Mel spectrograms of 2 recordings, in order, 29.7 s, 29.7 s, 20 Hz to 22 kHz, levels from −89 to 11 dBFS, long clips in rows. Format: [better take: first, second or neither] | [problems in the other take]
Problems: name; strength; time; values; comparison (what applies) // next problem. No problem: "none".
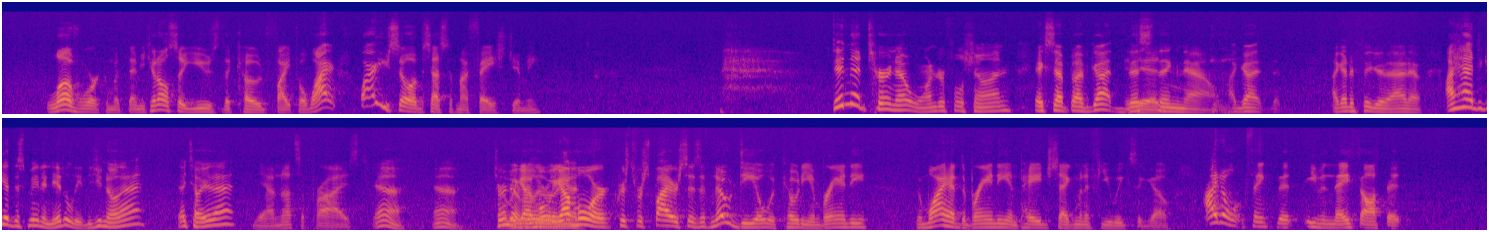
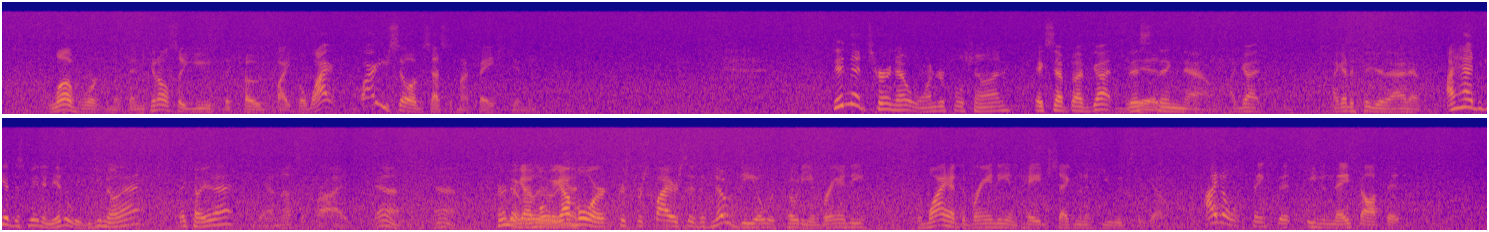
first | hiss; loud; throughout; 6 dB below the speech; faint in the first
